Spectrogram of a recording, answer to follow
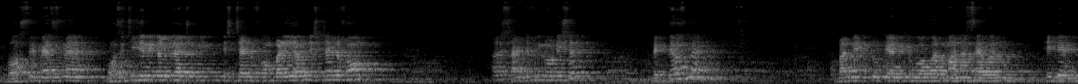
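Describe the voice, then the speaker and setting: A man's voice: sits high, sharp tone, a little hiss or hum. A man teaching math to a class, asking questions and joking between points. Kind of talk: classroom lecture. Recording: echoey classroom from far off.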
